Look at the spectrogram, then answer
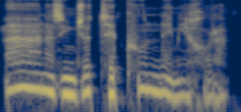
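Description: Stubborn young wife read by a male narrator: raised pitch, insistent, dry audiobook read. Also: lively intonation, darkish tone, no echo, natural voice. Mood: coaxing. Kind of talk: audiobook character reading.

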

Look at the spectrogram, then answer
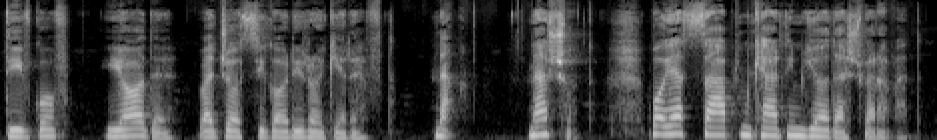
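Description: A woman reading a first-person story aloud in a calm, wry storytelling manner. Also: low voice, no room sound, studio quality.

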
